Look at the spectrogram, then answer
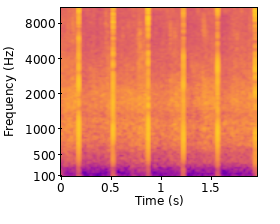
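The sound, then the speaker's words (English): Applause for those at the new Pewaukee campus, heard as six crisp, evenly spaced claps at a steady slow beat, fairly loud against a quiet background, with no voices. “Let's just give them a round of applause over in Pewaukee.”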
